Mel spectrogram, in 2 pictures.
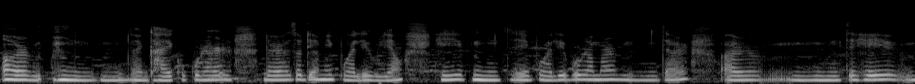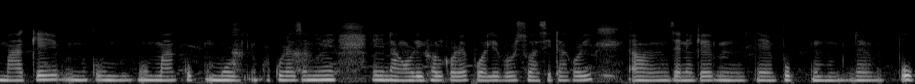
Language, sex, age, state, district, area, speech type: Assamese, female, 30-45, Assam, Charaideo, urban, spontaneous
